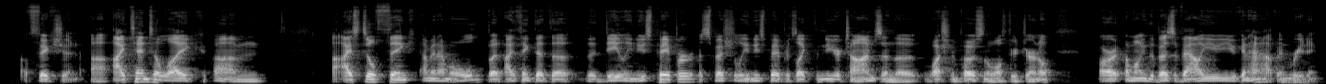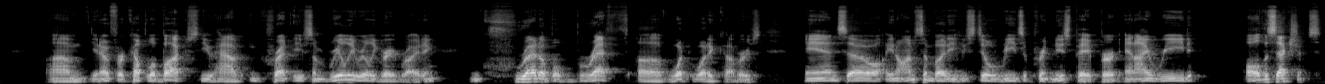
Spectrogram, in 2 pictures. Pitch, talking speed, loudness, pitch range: 90 Hz, 205 wpm, -20 LUFS, 80-95 Hz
